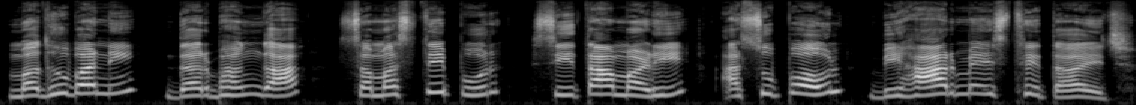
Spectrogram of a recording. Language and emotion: Maithili, neutral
